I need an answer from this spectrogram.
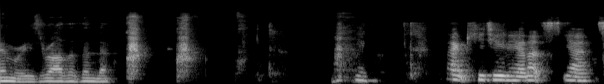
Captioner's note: squawking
